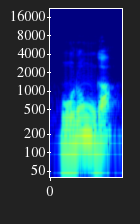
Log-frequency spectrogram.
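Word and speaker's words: Mroonga: 그래서 이제 그 중에 하나가 이제 저게 모룬가 하고 조금 발음이 특이했거든요. 그러니까 모룬가라고 하는데 저게 이제 중국어, 일본어,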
